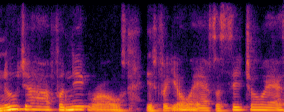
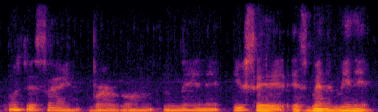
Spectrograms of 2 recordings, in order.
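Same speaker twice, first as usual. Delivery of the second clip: usual speaking voice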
